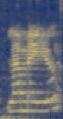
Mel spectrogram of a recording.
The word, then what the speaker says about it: Lameiro: ¿Cómo se pronuncia tu apellido? ¿Sofía Lameiro? Lameiro, sí.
